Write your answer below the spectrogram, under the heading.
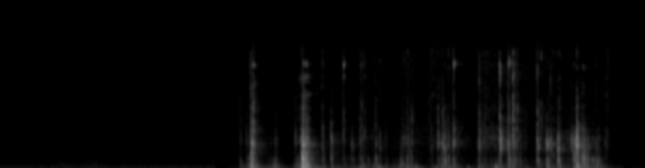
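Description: Small glass perfume sample vials clinking and rattling against each other in a wooden bowl as a hand rummages through them: a rapid, irregular run of light clicks starting about two seconds in and lasting about four seconds.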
